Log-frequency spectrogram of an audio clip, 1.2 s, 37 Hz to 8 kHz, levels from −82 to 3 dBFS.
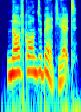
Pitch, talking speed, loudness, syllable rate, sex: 225 Hz, 245 wpm, -16 LUFS, 5.0 syllables/s, female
